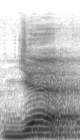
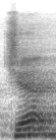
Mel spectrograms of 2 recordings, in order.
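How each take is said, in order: First: The j sound is made with a full closure. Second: Air leaks out during the j sound. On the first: The speaker calls it right. "Yang benar ja" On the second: The speaker calls it wrong. "menyertakan udara ... ja salah"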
